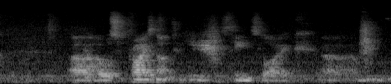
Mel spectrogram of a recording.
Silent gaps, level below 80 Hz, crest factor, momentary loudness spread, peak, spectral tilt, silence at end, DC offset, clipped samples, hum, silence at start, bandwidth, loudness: none; -70 dBFS; 20 dB; 16 LU; -10 dBFS; -5 dB/octave; 0 s; under 0.1%; under 0.1%; none; 0 s; 17 kHz; -29 LUFS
